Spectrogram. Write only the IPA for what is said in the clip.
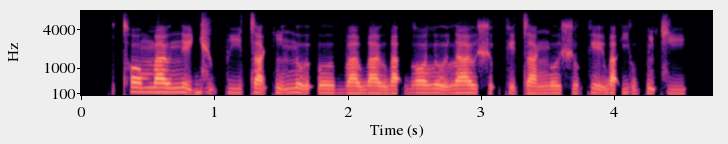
tʰɔ˦ma˦ʊ̯nḛ˦˨ɪ̯d͡ʑṵ˦˨ pi˨ tä̰˦˨kĩ˦˨ no̰˦˨ʊ̯ʔo˨ʊ̯ bä˨wa˨ʊ̯wä˦ʔ ɡɔ˦ lo̰˦˨ʊ̯la˦ʊ̯ ʃʊ˦ʔkḛ˦˨tä˨ ŋo˨ʊ̯ʃo˨kḛ˦˨ɪ̯wä˦ʔ jṵ˦˨pĩ˦˨t͡ɕi˨

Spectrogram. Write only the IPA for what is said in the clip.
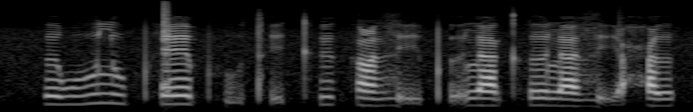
əwulu pʰɛpʰṵ tʼḛkʰʏkɑ̃ zḛpʼə̰ lakʰəla zḛħə

